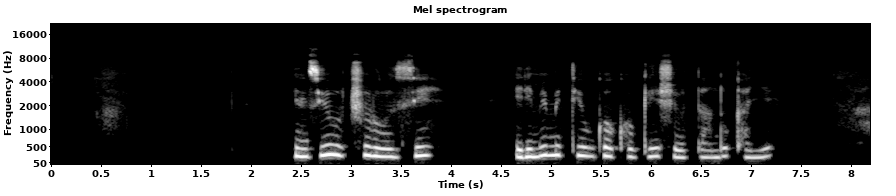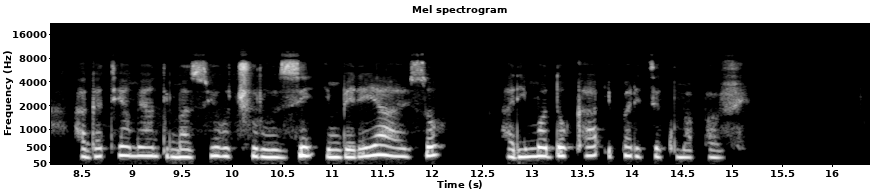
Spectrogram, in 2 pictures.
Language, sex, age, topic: Kinyarwanda, female, 25-35, health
